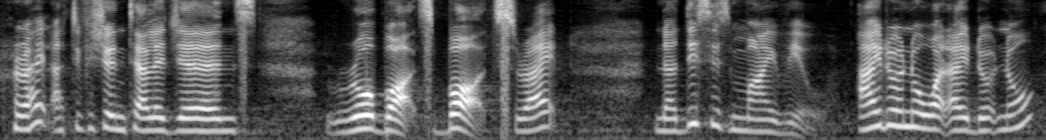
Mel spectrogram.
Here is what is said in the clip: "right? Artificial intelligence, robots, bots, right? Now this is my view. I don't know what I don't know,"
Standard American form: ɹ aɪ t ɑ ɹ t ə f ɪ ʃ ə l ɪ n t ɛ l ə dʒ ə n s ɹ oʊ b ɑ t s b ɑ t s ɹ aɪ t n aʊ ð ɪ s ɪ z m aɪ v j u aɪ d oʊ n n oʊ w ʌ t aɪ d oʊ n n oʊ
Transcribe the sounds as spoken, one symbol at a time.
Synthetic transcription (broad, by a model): ɹ aɪ t ɑ t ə f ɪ ʃ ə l ɪ n t ɛ l ə dʒ ə n s ɹ oʊ b ɑ t s b ɑ t s ɹ aɪ t n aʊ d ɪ s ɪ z m aɪ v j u aɪ d oʊ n n oʊ w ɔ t aɪ d oʊ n n oʊ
